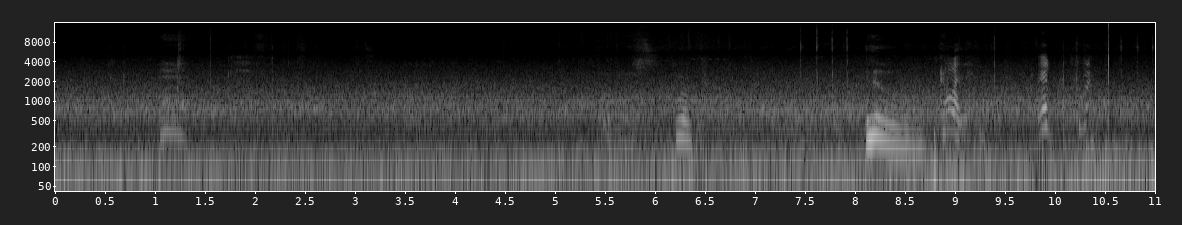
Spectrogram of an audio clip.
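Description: Small dogs yip and whine excitedly while playing.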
